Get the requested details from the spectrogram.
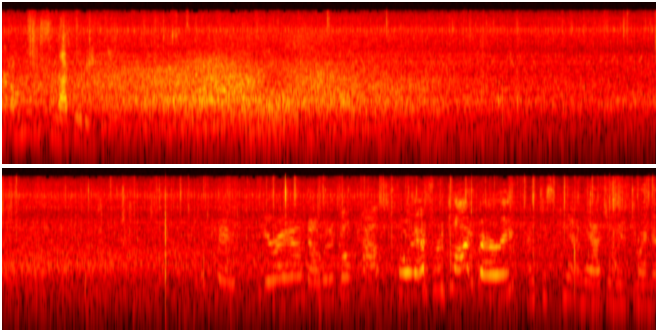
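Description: Horse hooves clop slowly on pavement.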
